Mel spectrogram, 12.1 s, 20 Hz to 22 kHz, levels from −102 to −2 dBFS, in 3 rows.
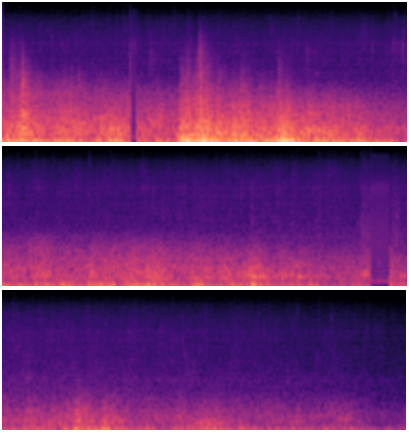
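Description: At 1.27 s the sound drops out briefly. This is an intermittent contact: a loose cable or plug lets the connection open for a moment. Crackle marks both edges of the gap, which runs to 1.34 s. The line is open for about 50 ms, leaving only faint hiss. It happens again from 7.63 to 8.02 s. This time the dropout is longer, about 189 ms. Crackle again frames the break, with hiss in between.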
